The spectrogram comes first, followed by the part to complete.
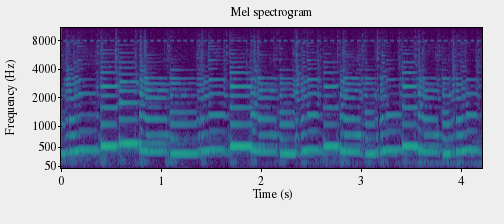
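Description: Electric guitar playing a classic blues phrase on the pentatonic scale: a run of single picked notes in quick succession.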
